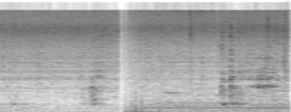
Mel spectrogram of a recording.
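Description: Cauliflower pieces frying in oil in a frying pan, a steady close sizzle with stirring scrapes throughout, broken by a brief quiet dip partway as more pieces are added.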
